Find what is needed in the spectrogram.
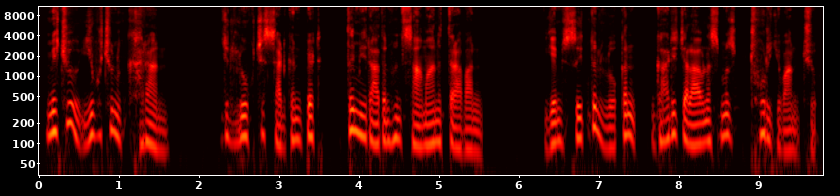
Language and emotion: Kashmiri, disgusted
